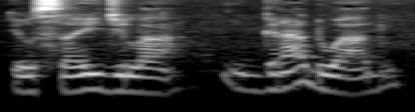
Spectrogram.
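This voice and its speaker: A man's voice: mid-range voice, takes it slowly, warm tone, slight background noise. A man giving an earnest testimony sermon, speaking directly to the congregation. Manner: earnest, addresses the crowd directly.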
